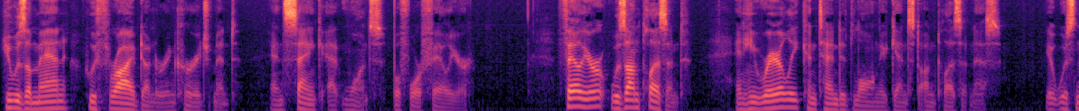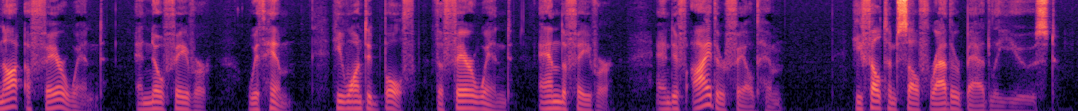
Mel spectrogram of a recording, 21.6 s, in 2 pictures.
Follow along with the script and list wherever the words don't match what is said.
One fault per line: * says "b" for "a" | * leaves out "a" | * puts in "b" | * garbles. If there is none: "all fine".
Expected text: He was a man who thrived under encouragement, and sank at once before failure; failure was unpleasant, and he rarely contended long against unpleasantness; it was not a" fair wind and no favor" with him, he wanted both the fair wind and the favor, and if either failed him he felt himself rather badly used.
all fine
